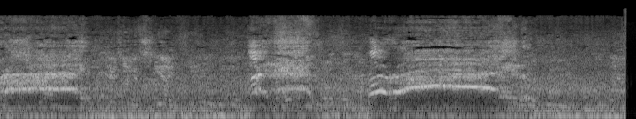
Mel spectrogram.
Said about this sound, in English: You see that crazy chick screaming out over there? We should take her somewhere. Pick her up.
